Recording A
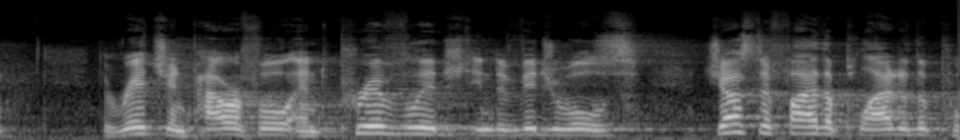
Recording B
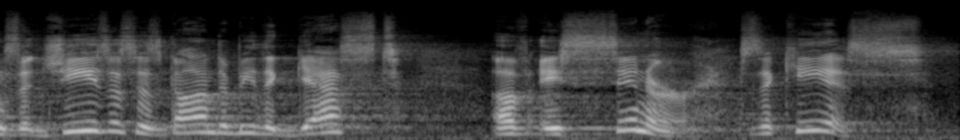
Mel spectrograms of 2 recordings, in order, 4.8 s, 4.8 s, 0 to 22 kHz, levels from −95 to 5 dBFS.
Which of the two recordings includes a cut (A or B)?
B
